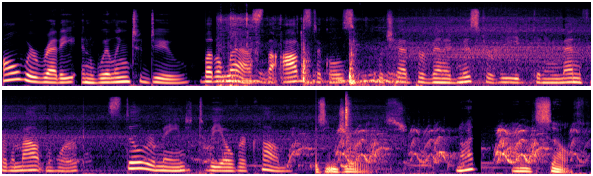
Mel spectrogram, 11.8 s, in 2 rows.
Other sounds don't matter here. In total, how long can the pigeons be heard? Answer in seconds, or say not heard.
4 s.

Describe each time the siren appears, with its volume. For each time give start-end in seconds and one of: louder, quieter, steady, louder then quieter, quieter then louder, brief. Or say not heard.
not heard.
